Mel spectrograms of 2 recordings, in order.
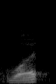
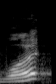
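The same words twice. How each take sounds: First: Low, held-back dad voice; imitated dad's voice. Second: Loud imitation of an angry dad; dad's startled "What?". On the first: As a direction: drop it deep like an ominous father. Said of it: "And then the house shook". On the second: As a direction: boom it out as dad overhearing. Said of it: "No, that wasn't it".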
